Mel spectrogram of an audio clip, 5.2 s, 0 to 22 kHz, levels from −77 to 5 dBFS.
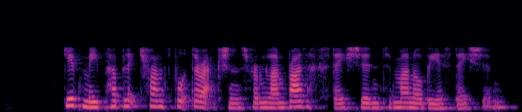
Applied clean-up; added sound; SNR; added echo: none; none; none; none.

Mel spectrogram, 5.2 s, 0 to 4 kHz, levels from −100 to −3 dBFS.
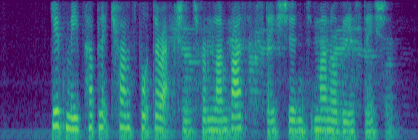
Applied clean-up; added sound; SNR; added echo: neural mask model RNNoise.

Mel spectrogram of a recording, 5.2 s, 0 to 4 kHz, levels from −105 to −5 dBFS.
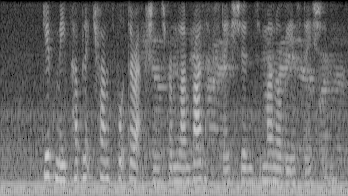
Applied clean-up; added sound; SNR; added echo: none; Bus; 1 dB; none.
